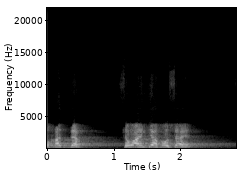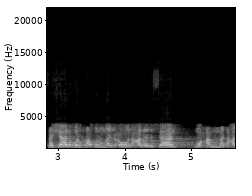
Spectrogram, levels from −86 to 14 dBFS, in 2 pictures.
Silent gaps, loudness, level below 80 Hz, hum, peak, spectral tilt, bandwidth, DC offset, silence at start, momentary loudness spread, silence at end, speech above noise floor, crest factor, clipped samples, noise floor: none; -21 LUFS; -66 dBFS; none; -4 dBFS; -5.5 dB/octave; 4.1 kHz; under 0.1%; 0 s; 11 LU; 0 s; 30 dB; 18 dB; under 0.1%; -50 dBFS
